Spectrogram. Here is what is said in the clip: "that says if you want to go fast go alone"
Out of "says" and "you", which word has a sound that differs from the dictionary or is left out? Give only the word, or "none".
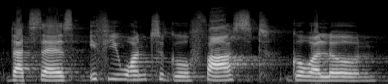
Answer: none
